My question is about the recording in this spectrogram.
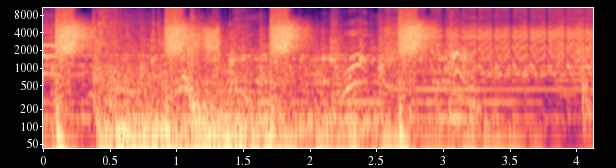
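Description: Fight sound effects of a film brawl: four sharp whip-like swishes and blows, about one a second.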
